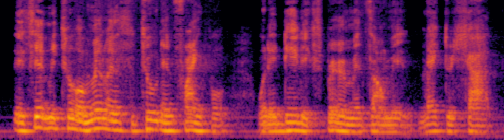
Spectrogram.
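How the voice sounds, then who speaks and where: Somewhat breathy and medium in pitch, a man speaks at a moderate pace with ordinary pitch variation, and audible room echo is present. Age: 60s. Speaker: former prisoner. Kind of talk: interview testimony. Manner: animated.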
